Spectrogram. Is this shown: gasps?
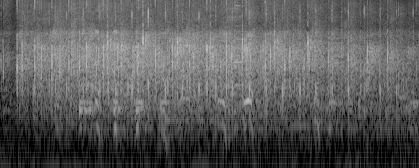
no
